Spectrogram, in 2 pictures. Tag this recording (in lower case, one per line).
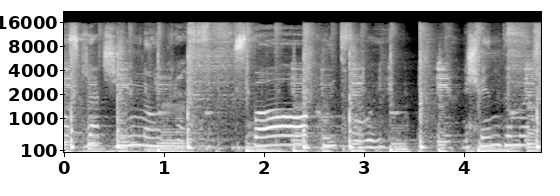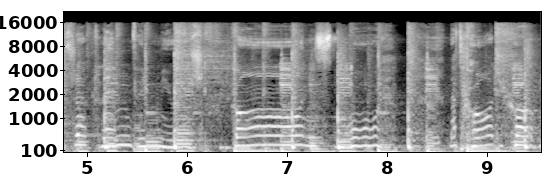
music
